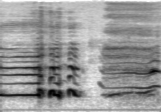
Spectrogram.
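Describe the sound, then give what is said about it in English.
Sobbing from a king and a princess, with wavering, high whimpering wails in two bursts and a short gap between them. “The king and the princess were both sobbing.”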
